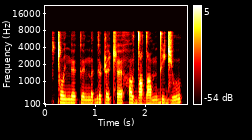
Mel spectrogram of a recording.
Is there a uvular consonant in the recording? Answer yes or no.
no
